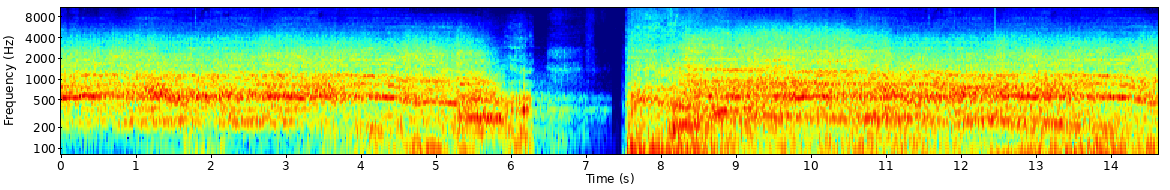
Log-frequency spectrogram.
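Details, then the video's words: Sustained, loud, rough roaring from a western lowland gorilla, grunting and growling with pulsing texture, broken by a short drop to near silence partway before the harsh roaring resumes. "Primitive Western Lowland Gorilla Sound Effects"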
